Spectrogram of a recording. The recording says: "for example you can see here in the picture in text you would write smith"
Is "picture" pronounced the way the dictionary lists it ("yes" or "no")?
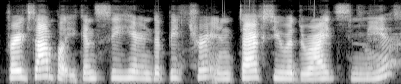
yes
